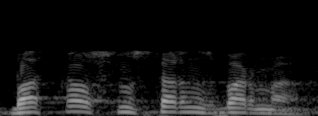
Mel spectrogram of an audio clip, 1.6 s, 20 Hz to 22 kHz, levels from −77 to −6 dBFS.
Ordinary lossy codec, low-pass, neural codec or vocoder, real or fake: MP3, 24 kbps; 3.6 kHz; none; real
